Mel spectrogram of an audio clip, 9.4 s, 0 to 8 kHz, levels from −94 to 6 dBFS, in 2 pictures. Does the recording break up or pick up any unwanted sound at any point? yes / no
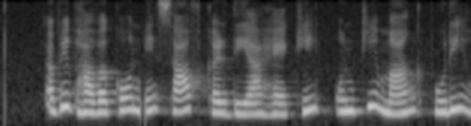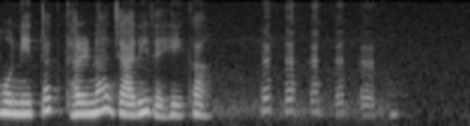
yes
